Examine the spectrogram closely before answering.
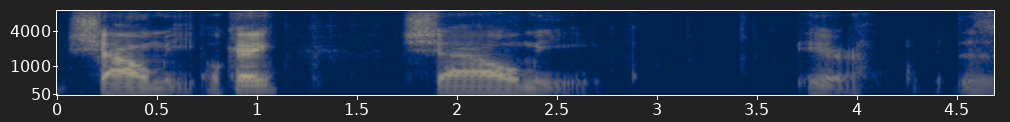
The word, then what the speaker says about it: Xiaomi: watch list is x i a c y xiaomi xiaomi okay shiai here this is how you spell it x i a o m i they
